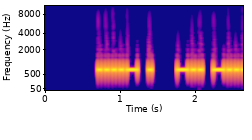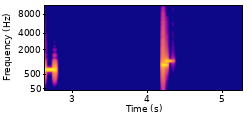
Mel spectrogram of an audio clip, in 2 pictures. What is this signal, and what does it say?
Morse code, heard as a keyed tone, about 25 wpm, 700 Hz. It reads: 4E DX
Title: Field Day Exchanges Encore - 25wpm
